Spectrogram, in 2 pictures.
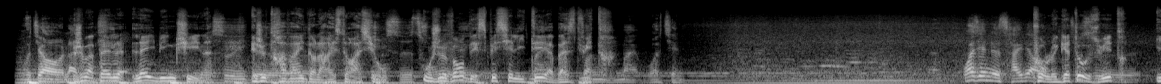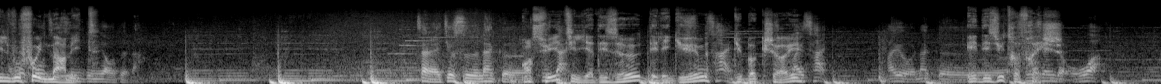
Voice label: Voice over; Midnight Asia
